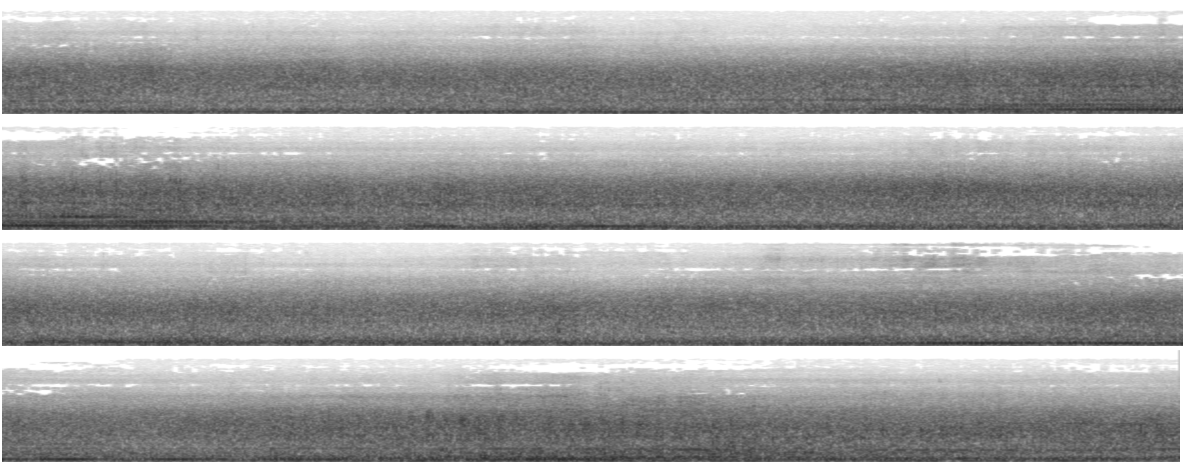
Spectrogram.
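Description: Diesel-hauled freight train running by: a steady rumble of rolling wheels under the drone of locomotive engines, which rises and falls in pitch.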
